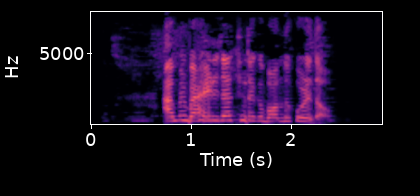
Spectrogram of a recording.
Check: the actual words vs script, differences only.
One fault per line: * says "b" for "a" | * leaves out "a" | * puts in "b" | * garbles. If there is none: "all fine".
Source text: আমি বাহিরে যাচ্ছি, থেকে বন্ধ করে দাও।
all fine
